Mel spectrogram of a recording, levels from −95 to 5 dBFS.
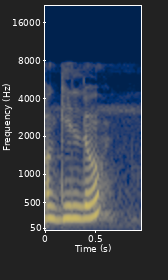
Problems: none marked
